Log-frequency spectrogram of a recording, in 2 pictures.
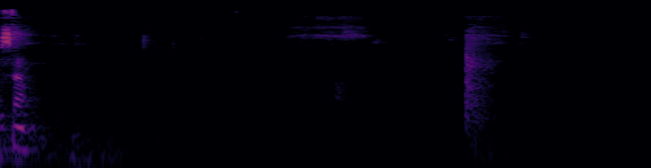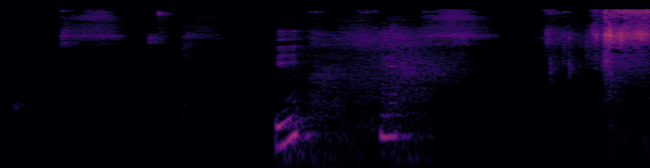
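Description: A brush softly strokes across paper.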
